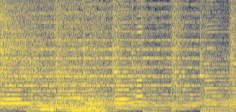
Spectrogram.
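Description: A lion roar sound effect, one roar falling in pitch over about a second, played over children's background music.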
